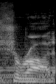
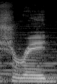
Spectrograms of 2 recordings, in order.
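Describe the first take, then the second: First: It is said with a British pronunciation. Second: It is said with an American pronunciation. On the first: "U K pronunciation is charade" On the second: "American pronunciation is charade"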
